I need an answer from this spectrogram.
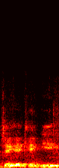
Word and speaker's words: Jaech: And I learned that it was originally pronounced Jaech. So I'm grateful that that pronunciation didn't carry over into the American pronunciation. J-A-K-E is much easier to remember that that's how it's pronounced.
